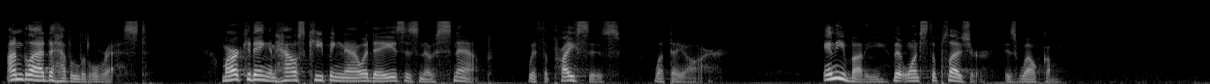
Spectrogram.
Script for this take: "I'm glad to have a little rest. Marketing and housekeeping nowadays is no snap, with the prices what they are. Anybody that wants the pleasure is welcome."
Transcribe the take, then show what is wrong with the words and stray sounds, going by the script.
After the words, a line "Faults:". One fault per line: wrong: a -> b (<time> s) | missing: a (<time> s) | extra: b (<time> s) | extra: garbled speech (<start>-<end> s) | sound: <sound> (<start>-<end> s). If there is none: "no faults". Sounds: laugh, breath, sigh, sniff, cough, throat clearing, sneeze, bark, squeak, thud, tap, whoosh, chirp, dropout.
"I'm glad to have a little rest. Marketing and housekeeping nowadays is no snap, with the prices what they are. Anybody that wants the pleasure is welcome."
Faults:
no faults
